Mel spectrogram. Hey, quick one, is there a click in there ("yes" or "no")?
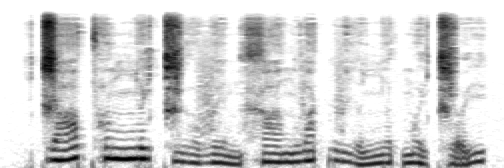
no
